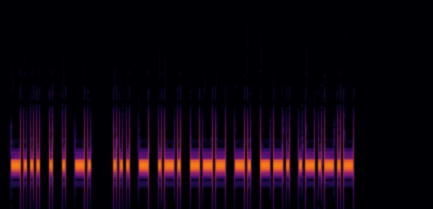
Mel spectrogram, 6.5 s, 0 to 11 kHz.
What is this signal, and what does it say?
Morse code, heard as a keyed tone, about 25 wpm, 700 Hz. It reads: BEEN STRONG.
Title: Sentences from Top 1400 Words 25wpm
